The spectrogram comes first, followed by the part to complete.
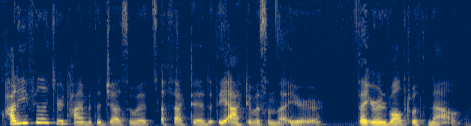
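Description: A woman's voice: lowish voice, animated, brisk, a little hiss or hum. A woman hosting an interview, listening attentively with frequent short affirmations and asking thoughtful questions. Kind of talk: conversational interview.

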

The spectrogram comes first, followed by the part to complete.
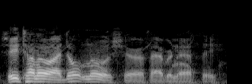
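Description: An actor playing a calm, resolute western lawman in old-time radio style, speaking formally and with measured authority. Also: lowish voice. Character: calm, resolute masked lawman posing as farmhand. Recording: muffled vintage radio recording.

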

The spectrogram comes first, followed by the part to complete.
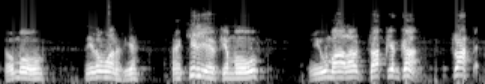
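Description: An actor playing a jittery, folksy rancher with a greedy streak in an old-time radio drama. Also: male voice, high voice, measured pace, a bit bright. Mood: menacing, gloating. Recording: dull vintage radio recording.

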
